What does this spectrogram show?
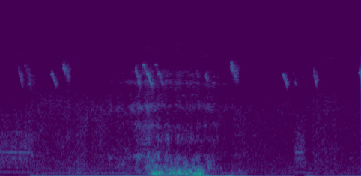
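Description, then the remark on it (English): Birds chirp in the background, short high tweets coming in scattered bursts throughout, with a brief low rumbling noise swelling in the middle. No one speaks. “I love that I can hear somebody's birds.”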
